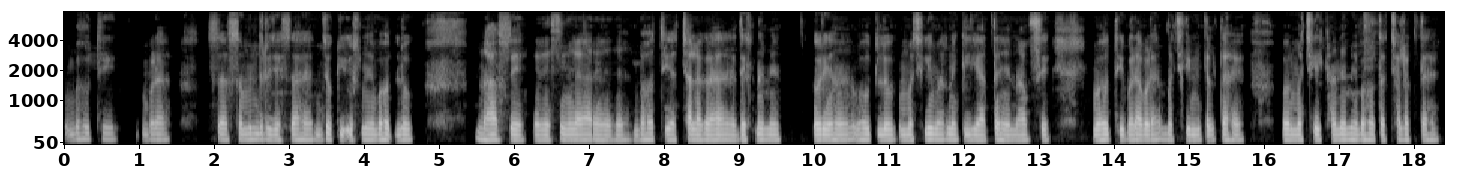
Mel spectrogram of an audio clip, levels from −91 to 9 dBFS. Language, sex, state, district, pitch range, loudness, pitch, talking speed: Hindi, male, Bihar, Lakhisarai, 115-125 Hz, -21 LUFS, 120 Hz, 175 wpm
